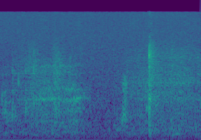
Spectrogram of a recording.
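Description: Faint steady room noise with a few light clicks, the sharpest about one and a half seconds in.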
